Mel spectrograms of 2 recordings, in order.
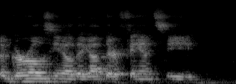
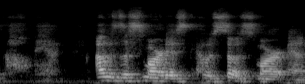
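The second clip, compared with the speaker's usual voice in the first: ordinary delivery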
